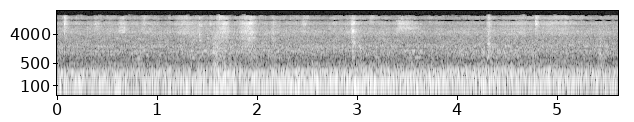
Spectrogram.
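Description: Bus heard from inside the driver's cabin while driving: a steady low rumble of engine and road noise.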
